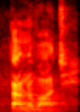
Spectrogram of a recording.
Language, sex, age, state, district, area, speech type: Punjabi, male, 30-45, Punjab, Mansa, urban, spontaneous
